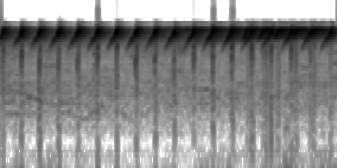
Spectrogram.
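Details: Bananaquit, a caged bird kept in Natal, Brazil, singing its long song: a fast series of high, thin buzzy notes repeated about two and a half times a second, steady throughout.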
